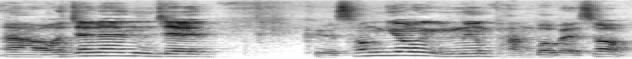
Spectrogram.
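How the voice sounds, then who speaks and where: Against noticeable background noise, a man with a non-native accent speaks fairly slowly at a fairly high pitch, his pitch swinging very widely. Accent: non-native Korean. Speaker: guest preacher. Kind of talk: sermon. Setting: church. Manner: halting.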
